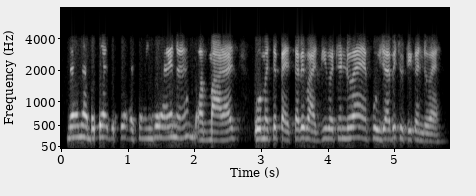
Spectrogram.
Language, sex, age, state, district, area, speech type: Sindhi, female, 45-60, Maharashtra, Mumbai Suburban, urban, conversation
